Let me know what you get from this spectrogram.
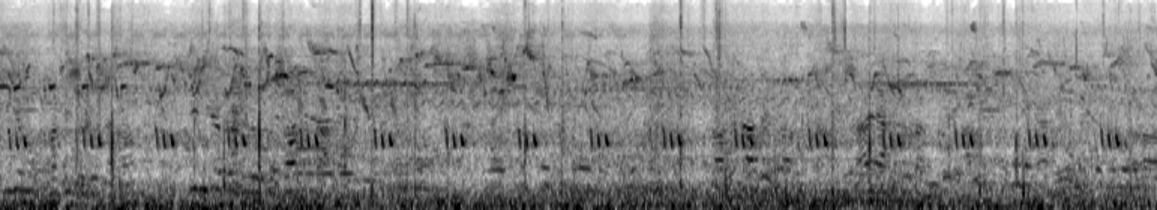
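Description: Birds calling outdoors: one repeats a short pulsed call about every three-quarters of a second while other birds chirp around it, over a low rumble of wind on the microphone.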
